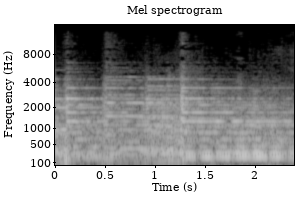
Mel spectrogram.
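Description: Acoustic guitar played solo, plucked notes ringing out and overlapping, a new one struck every half second or so.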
